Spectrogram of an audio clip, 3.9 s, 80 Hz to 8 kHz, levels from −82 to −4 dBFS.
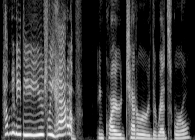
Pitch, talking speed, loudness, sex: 285 Hz, 170 wpm, -15 LUFS, female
